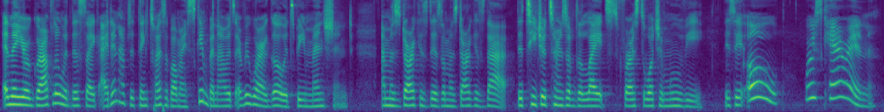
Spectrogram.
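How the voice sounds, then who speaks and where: A woman's voice: fairly low pitch, normal speed. A young woman from Ghana hosting a solo podcast, telling personal stories in a candid, reflective way with bursts of playful self-hype. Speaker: podcast host.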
